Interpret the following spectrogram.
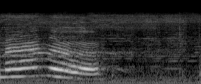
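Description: One long, wavering wail that rises and then falls, lasting about a second, over background music.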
